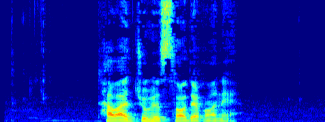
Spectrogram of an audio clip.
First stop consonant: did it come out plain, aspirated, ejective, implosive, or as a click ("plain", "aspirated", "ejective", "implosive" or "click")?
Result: aspirated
